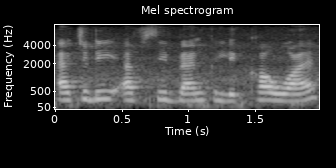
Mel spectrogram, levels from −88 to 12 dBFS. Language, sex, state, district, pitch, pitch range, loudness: Hindi, female, Uttar Pradesh, Muzaffarnagar, 220 Hz, 210-235 Hz, -18 LUFS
